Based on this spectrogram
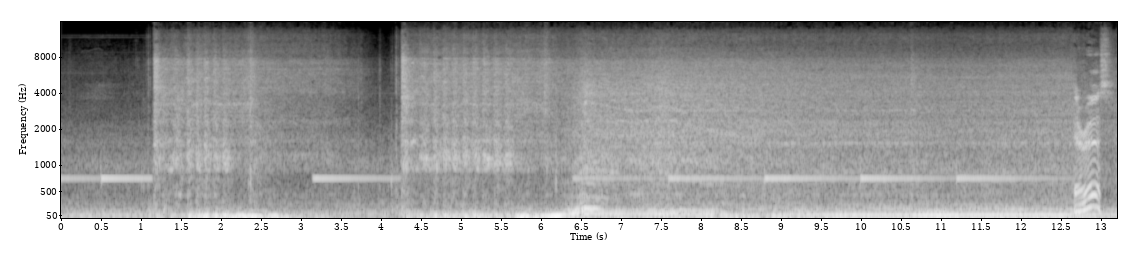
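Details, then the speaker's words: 2011 Chevrolet Traverse after alternator and belt replacement: engine runs steady and quiet at idle with no squeal, chirp or bearing growl; the earlier noise was a bad pulley bearing, now fixed. "nice and quiet no noise it was sounding like a like a bad pulley who actually was a bad pulley but a bad bearing really weird so it is nice now just you can hear the engine only running very good"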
